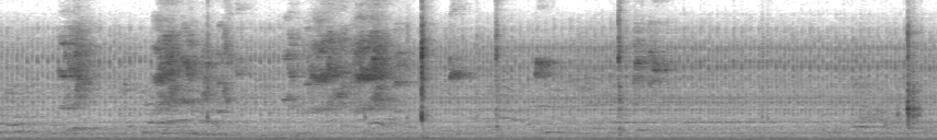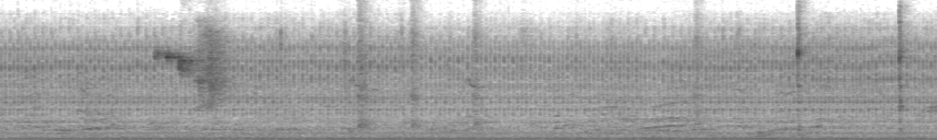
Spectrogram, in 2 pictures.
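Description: Small birds chirping in short bursts, mostly in the first few seconds and again just past the middle, with several sharp, separate clicks over a steady low hum.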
